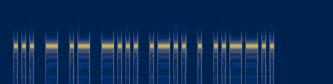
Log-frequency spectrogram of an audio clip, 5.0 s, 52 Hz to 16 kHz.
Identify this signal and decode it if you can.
Morse code, heard as a keyed tone, about 20 wpm, 700 Hz. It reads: STABLE?
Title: Sentences from Top 1500 Words 20wpm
